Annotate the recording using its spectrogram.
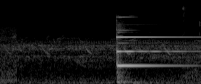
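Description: Faint room tone, then about a second in a single bright bell-like ding that starts suddenly and rings out, fading over most of a second.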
